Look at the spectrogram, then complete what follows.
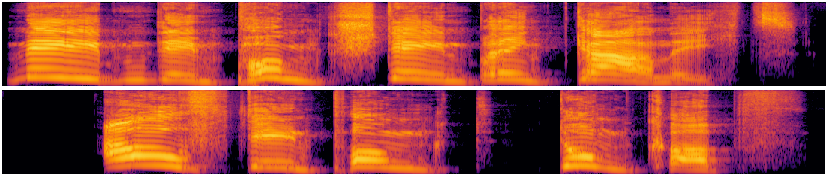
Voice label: Medic, de; stand on the point

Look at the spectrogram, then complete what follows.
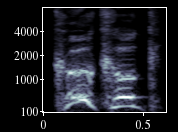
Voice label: taunts, de

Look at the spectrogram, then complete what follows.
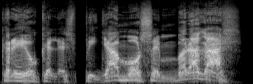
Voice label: cheers, es

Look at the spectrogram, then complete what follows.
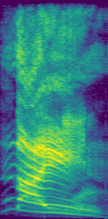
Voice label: negative vocalization, de; "Nein!"; Soldier

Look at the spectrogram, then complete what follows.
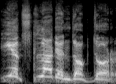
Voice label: Heavy activate charge, de

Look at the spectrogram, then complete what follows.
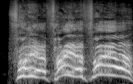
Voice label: auto on fire, de

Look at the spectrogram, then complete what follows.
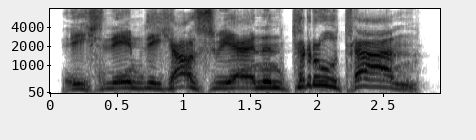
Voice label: taunts, de

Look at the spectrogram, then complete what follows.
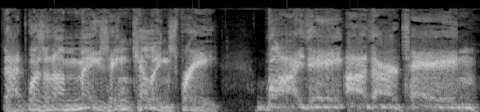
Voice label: Soldier jeers

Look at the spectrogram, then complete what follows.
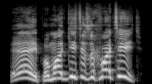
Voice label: help me capture ru

